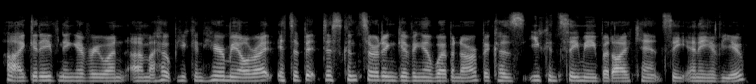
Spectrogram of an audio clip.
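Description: A woman's voice: fairly low pitch, steady tone, quick pace, hardly any pauses, bright, forceful tone, no room sound. A woman in her thirties, from Canada with a Canadian accent, giving a medical webinar from home over a video call, friendly and full of ums. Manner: friendly, many ums, self-deprecating. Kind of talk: medical lecture. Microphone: headset.

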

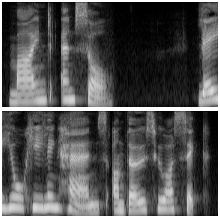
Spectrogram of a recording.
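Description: Aussie woman reading church prayers, really unhurried and solemn, voice a bit on the high side. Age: middle-aged. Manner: measured, solemn phrasing. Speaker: prayer leader in church service. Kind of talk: reading scripture and formal prayers aloud. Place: indoors in a chapel, at a lectern. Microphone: gooseneck lectern microphone.

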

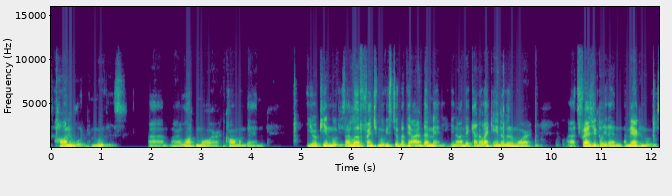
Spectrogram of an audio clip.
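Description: Mellow-voiced middle-aged man on a video call. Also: mid-range voice. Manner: animated, gesturing, restarts and many fillers. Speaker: alumni panelist. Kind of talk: online panel talk. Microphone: laptop webcam on a video call.

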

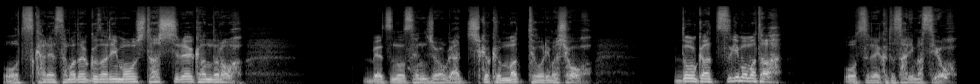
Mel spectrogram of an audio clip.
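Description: A man's voice: sits low, lively intonation, moderate pace, slightly rough, dry recording, clean studio sound. A man voicing a huge, loyal, humble beast-man soldier in a game, haunted and earnest, speaking with stiff archaic military formality. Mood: humble, grateful. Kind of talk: Japanese game character voice acting.

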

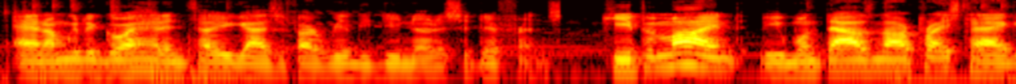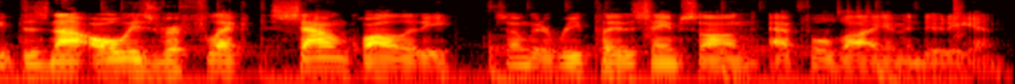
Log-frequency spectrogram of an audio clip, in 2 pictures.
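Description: A man's voice: on the low side, fast talker, few pauses, faint music behind. A young man hosting a casual product review vlog from his bedroom couch, chatty and jokey, full of "like" and "go ahead". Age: young adult. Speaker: tech reviewer, channel host.

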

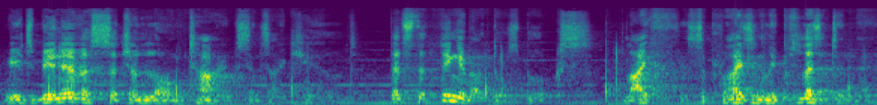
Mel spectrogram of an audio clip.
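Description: An actor playing a vengeful, murderous male prisoner who whispers threats and shouts, in an amateur audio drama. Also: mid-range voice, normal speed, hardly any pauses, natural voice. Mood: menacing. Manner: menacing, whispering then shouting. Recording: echoey reverberant room with music.

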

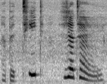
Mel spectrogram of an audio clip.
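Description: A woman's voice: fairly high pitch, big pitch swings, takes it slowly, mellow, slight background noise, rough recording. A woman voicing a graceful, encouraging female gazelle who teaches ballet in a children's storybook, poised and instructive. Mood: welcoming.

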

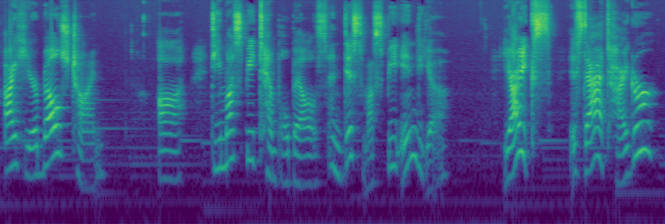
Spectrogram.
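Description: A woman voicing a dreamy, adventurous little pet turtle in an expressive storybook telling. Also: fairly high pitch, slow, soft background music, full character voice. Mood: dreamy, wondering.

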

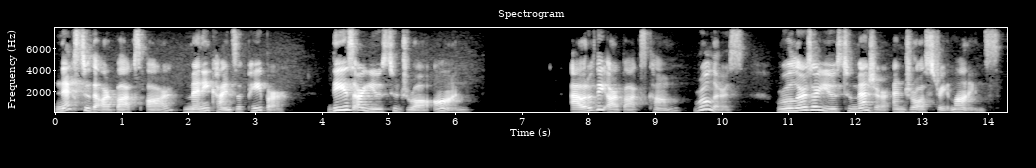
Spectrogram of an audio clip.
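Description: Slow, lilting woman reading aloud. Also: on the low side. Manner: slow, lilting and expressive, lifting words in lists. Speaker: storybook reader. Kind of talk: children's picture book read-aloud.

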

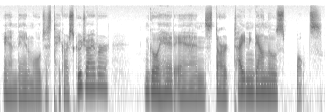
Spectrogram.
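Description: A man's voice: mid-range voice, a little slow, mellow, smooth, no room sound, clean studio sound. A man narrating a hands-on how-to in an informal, unscripted way, explaining each step casually. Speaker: presenter of a DIY how-to video.

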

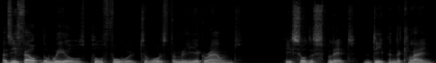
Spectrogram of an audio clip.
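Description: Middle-aged man, dramatic story narration, low pitch, dark mellow tone. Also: a little slow. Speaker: narrator reading fiction extracts. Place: living room, seated in armchair.

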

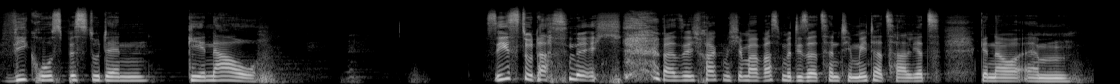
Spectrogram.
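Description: A young woman performing her own poem at a poetry slam on a dark stage, delivered rhythmically and ironically into a stand microphone. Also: lowish voice, fairly even intonation, slow pace, pauses often, long reverb tail. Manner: rhythmic, ironic, rising to intense. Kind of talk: spoken word performance.

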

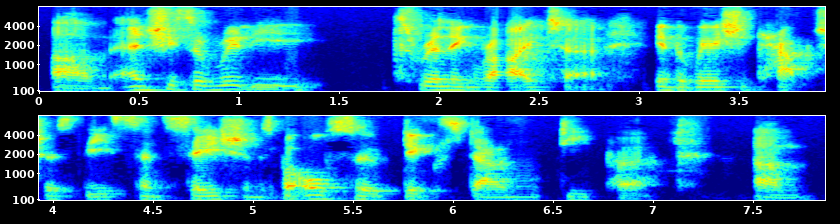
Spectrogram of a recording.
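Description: A man's voice: lowish voice, a bit bright, rough recording. A male translator guest talking about books in a thoughtful, hesitant way with many ums. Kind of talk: casual podcast interview.

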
